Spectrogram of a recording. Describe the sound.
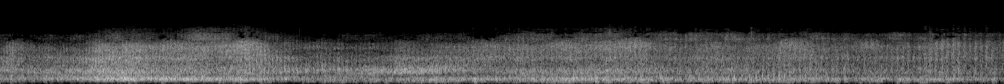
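A propeller aircraft taxiing on the ground: a steady, fairly loud engine drone with gentle swells in loudness, continuing throughout with no clear voices.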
